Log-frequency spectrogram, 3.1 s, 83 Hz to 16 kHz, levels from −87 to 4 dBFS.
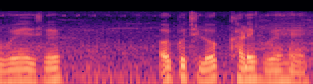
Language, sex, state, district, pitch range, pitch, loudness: Hindi, male, Uttar Pradesh, Lucknow, 100-115 Hz, 110 Hz, -16 LUFS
